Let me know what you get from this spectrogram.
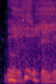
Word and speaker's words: Los Feliz: People will correct you if you say Los Feliz. – Yeah. Although that's pronunciation correct. – For Spanish. Los Feliz.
